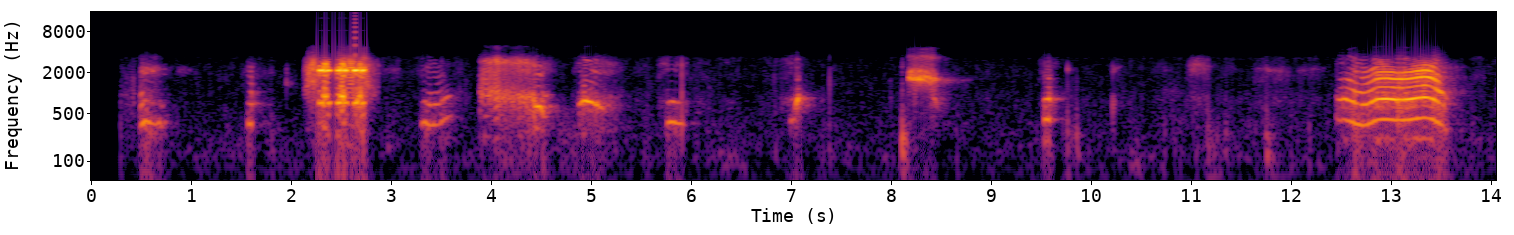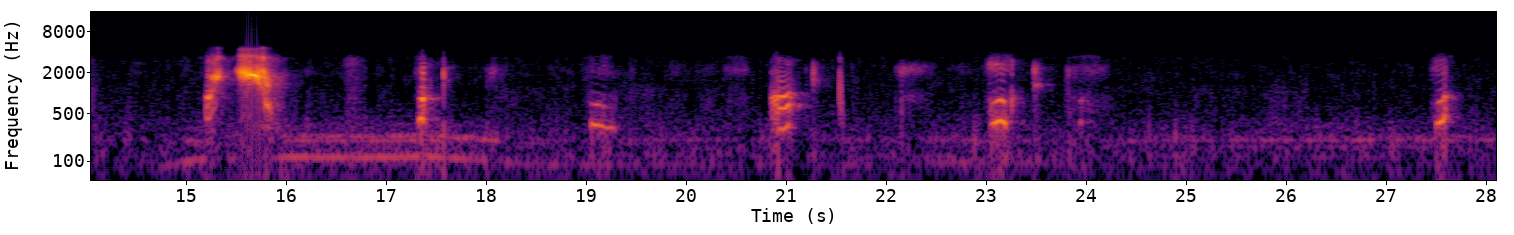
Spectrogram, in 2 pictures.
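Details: Infant laughing at his own hiccups: brief, irregular hiccup squeaks between short bursts of giggling and vocal sounds.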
